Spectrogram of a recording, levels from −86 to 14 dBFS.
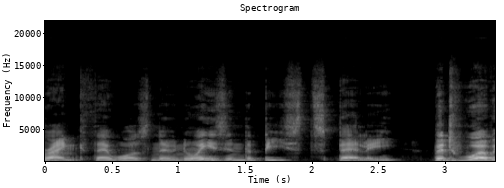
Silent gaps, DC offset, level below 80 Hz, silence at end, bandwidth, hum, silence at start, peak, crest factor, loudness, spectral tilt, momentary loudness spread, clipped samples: none; under 0.1%; -82 dBFS; 0 s; 14.5 kHz; none; 0 s; -4 dBFS; 22 dB; -28 LUFS; -4 dB/octave; 11 LU; under 0.1%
